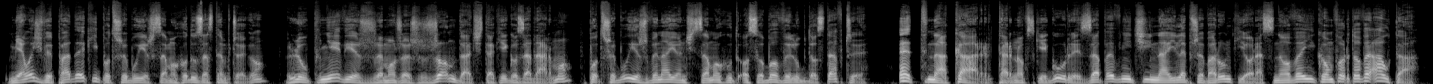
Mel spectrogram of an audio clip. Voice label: polish male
